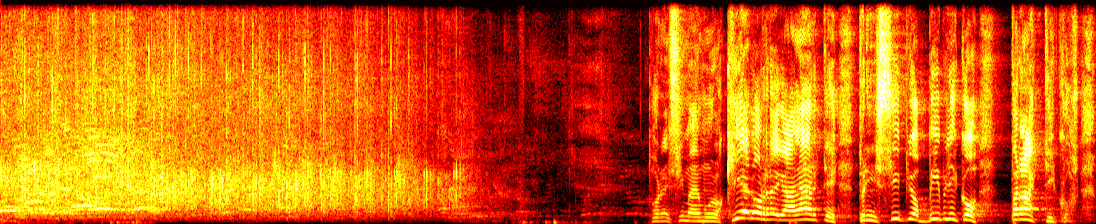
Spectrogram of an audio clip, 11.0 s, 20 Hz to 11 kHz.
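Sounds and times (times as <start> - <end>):
crowd clapping and cheering: 0.0 - 4.9
speech: 6.5 - 10.9.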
